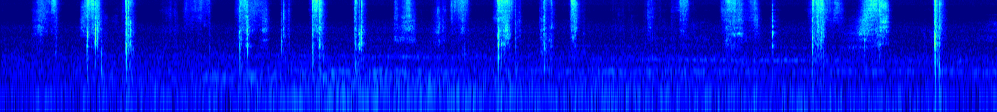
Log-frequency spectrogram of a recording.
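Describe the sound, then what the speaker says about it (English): Heavy, oversized deck of cards shuffled during a reading, giving repeated crisp riffles and slaps in irregular bursts over about ten seconds, close and moderately quiet with no voices. "I'm going to shuffle now"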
